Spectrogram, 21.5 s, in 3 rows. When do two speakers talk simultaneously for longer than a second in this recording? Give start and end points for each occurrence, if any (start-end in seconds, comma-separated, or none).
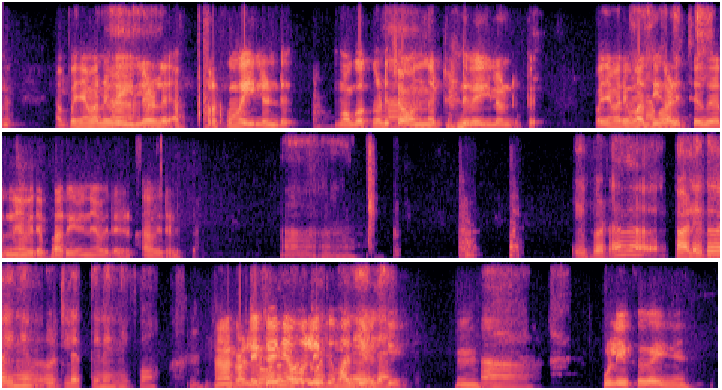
16.9-18.2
